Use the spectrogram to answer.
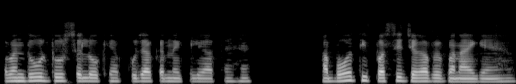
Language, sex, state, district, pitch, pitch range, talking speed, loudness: Hindi, male, Jharkhand, Jamtara, 145 Hz, 140-155 Hz, 220 wpm, -22 LUFS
